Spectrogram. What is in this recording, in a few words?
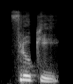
"fluky", Indian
